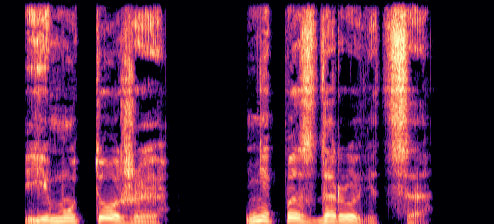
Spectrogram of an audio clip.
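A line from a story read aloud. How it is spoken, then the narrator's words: Clear and forceful. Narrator (Russian): Иноков сказал очень внятно и с силой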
